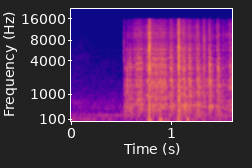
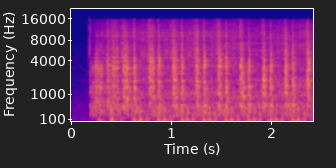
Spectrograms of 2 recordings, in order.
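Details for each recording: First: 1973 Honda CB360 twin, bought cheap and sitting with tank missing, cranked on a jump box with spark plugs out to check compression; uneven chuffing pulses about three a second on both cylinders, sounds like healthy cranking compression. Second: 1973 Honda CB360 twin with tank missing, air cleaners off and throttle seized, run briefly on starting fluid squirted into the intakes; uneven loping pops that stumble, then rev louder and smoky; rough running, carbs not rebuilt.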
